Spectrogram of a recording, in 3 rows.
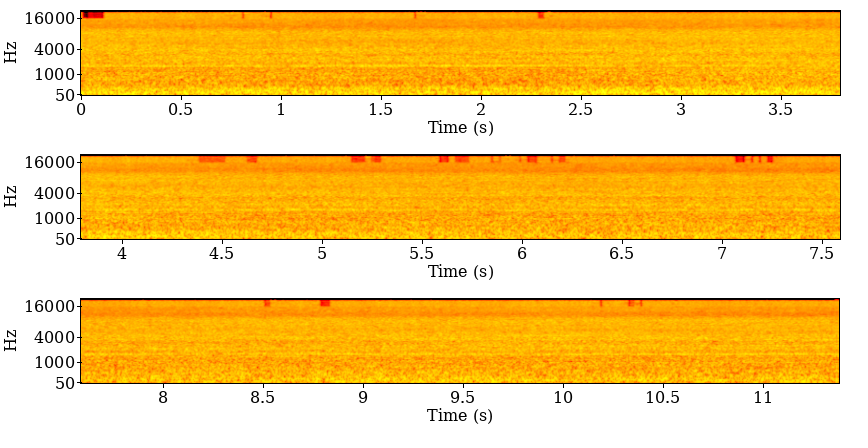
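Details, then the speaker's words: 1994 Chevrolet Silverado 1500, 305 V8, with AC running (newer compressor): steady low idle with fan hiss, no knocks or misses; runs smooth. "Runs smooth, sounds good, no surprises underneath the hood."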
